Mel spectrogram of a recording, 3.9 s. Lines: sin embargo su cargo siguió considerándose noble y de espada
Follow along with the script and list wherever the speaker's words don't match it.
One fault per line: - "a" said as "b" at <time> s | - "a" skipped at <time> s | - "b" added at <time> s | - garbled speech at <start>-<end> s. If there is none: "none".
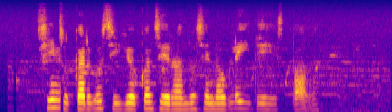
- "embargo" skipped at 0.6 s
